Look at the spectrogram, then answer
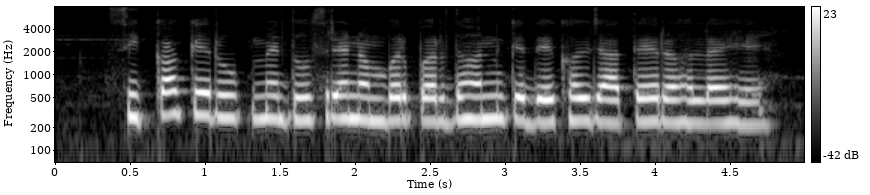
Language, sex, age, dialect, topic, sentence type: Magahi, female, 25-30, Southern, banking, statement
